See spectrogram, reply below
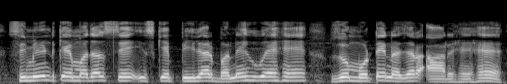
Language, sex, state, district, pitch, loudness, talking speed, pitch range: Hindi, male, Jharkhand, Ranchi, 165 Hz, -13 LUFS, 175 wpm, 150-175 Hz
